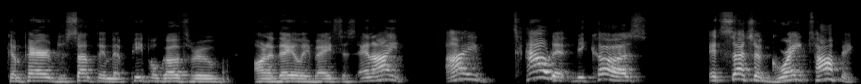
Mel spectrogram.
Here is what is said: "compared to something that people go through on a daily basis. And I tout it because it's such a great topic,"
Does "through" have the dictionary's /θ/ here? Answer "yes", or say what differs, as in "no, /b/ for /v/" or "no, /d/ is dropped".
yes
